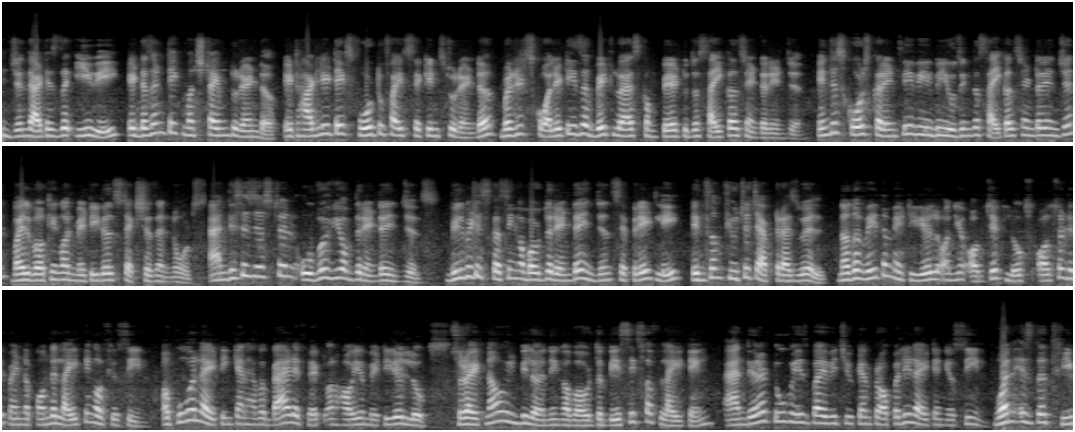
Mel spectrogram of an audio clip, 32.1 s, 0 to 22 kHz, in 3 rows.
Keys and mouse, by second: 6.8-7.5 drag.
